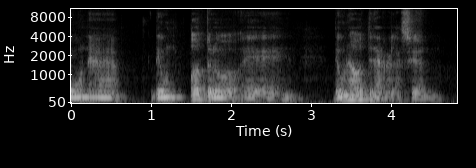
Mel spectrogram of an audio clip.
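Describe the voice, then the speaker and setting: The speaker's intonation is lively. Audible room echo surrounds the voice. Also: man. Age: 60s. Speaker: university dean, psychologist. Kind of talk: interview conversation.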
